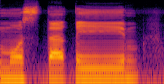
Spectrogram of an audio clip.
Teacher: Mustaqim itu huruf qaf, itu dikurangi ketebalannya.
